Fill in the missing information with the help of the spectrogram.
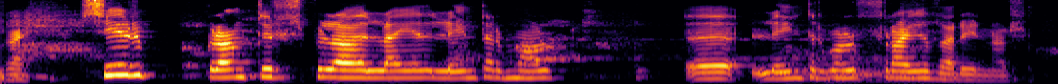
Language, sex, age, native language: Icelandic, male, 18-19, Polish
